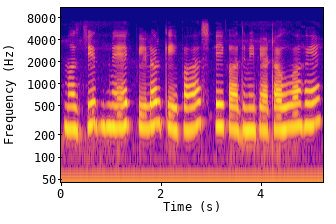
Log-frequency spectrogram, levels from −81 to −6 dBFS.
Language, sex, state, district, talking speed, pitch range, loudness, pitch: Hindi, female, Uttar Pradesh, Saharanpur, 125 wpm, 235-270 Hz, -14 LUFS, 255 Hz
